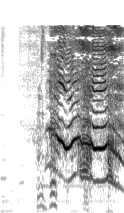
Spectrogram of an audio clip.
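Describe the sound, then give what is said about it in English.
A single voice lets out a drawn-out, high-pitched, wavering scream, loud, lasting about a second with no other sounds around it. It is a performed, acted scream of the character Purple in a Kirby story being read aloud. “Screamed Purple.”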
